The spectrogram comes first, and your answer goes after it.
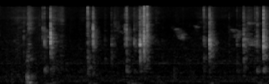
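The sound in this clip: Soft, sparse tapping as a name is written down: a few light, irregular clicks spread out one by one, faint and with no voices.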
